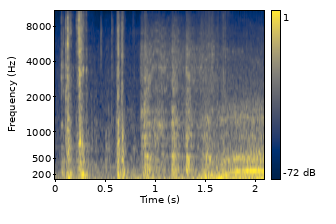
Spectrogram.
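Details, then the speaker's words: 2009 Saab 9-7X (Chevy TrailBlazer-based) no-start after PCM replacement and diagnosis: engine catches after short crank into low steady idle with no misses, security light on; normal start. "All right. So, right now, yeah, it's running."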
